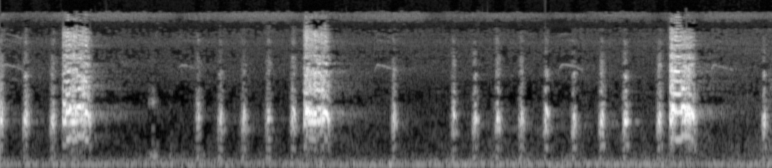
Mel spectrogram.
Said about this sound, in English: You may have lost that eye entirely. One-eyed chicken.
